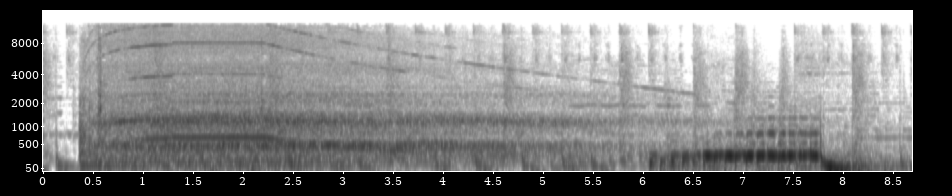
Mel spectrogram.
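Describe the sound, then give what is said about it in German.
A vacuum cleaner switches on with a rising whine and runs loudly with a steady roaring hum, its pitch shifting slightly before a louder surge near the end, then it cuts off abruptly. “In Colorado ist es verboten, den Nachbarn den Staubsauger auszuleihen.”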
